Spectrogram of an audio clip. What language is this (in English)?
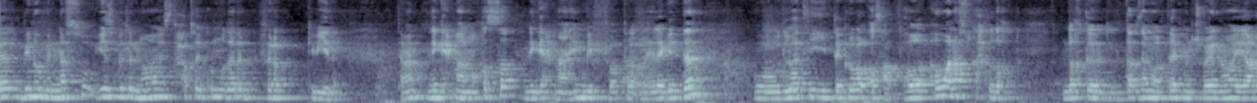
Arabic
